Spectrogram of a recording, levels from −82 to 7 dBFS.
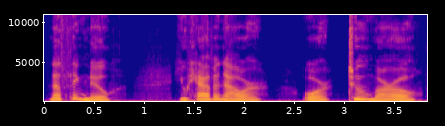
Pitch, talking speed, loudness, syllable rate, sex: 225 Hz, 140 wpm, -15 LUFS, 4.1 syllables/s, female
